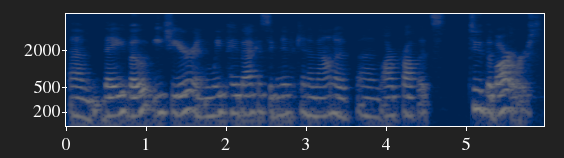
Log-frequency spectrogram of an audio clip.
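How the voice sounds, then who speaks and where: Female guest, 30s, lender, calm explainer, lowish voice, echoey studio sound. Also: moderate pace. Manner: steady, informative, frequent "um" fillers. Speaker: farm lending relationship manager, guest. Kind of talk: explanatory interview answers. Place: indoor studio with virtual backdrop. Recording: roomy room sound.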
